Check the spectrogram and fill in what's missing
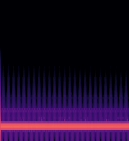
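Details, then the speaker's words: Rinne test: steady pure hum of a vibrating tuning fork placed against the mastoid bone, sound reaching the inner ear by bone conduction, before being held beside the ear to compare with air conduction. "Place a vibrating tuning fork against the mastoid bone. Sound waves now travel to the inner ear via bone conduction."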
